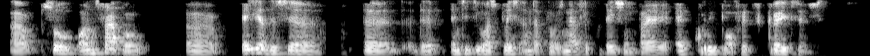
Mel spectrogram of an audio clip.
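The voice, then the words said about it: Sick, flu-affected voice. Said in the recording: “Excuse my voice, I'm catching on flu.”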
